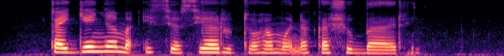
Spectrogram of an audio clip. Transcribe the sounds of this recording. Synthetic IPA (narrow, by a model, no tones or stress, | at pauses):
kaiɡɛɲamaʔisiɔsiaɾutɔɦamwɛnʔakaʃubaɾi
